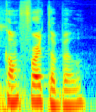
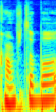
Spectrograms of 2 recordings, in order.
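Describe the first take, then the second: First: The word is said with an extra syllable added. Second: The word is said with its usual syllables. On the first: "They say comfortable" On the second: "instead of saying comfortable"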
